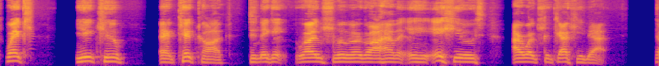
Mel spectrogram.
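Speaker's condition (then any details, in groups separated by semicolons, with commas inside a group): Cerebral palsy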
